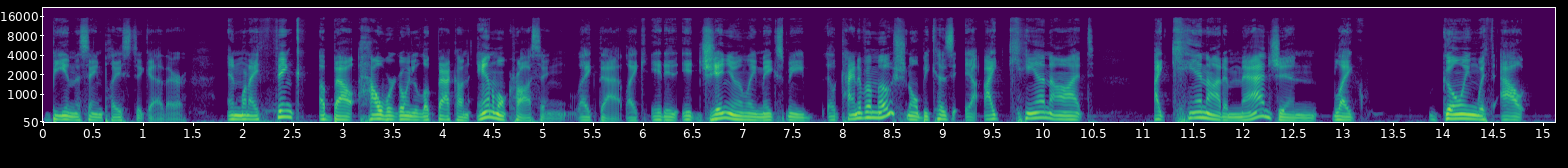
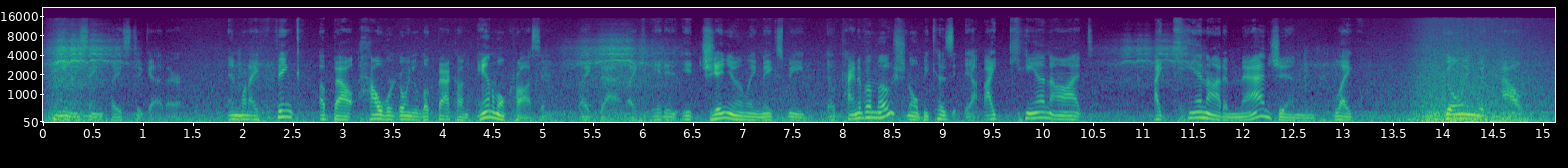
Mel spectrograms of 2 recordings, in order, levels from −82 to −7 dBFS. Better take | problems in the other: first | wind noise on the microphone; heavy; 6 dB below the speech

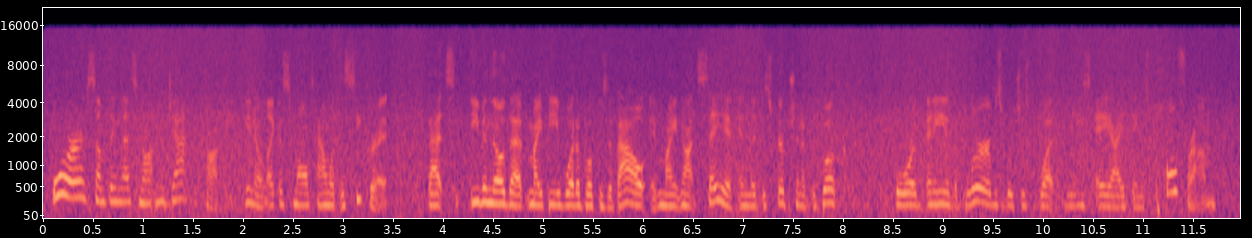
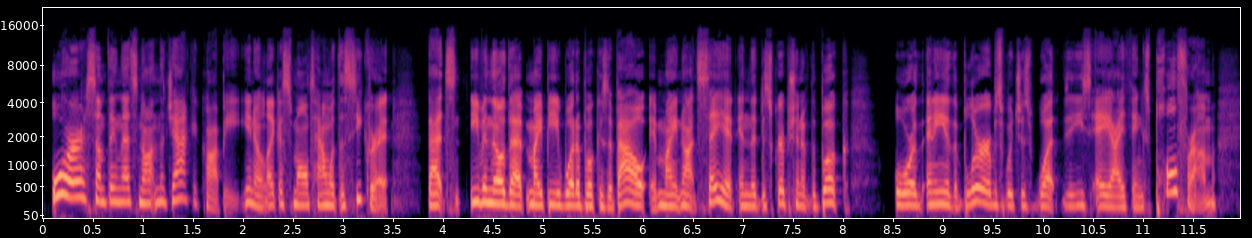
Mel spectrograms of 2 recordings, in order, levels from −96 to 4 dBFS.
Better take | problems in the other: second | hiss; loud; throughout; 7 dB below the speech

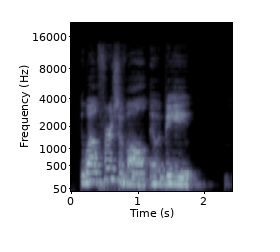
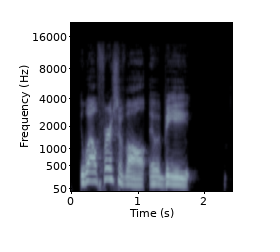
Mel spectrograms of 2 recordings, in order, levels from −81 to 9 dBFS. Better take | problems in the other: second | off-mic speech; far // room echo; very slight; dies away in 0.2 s

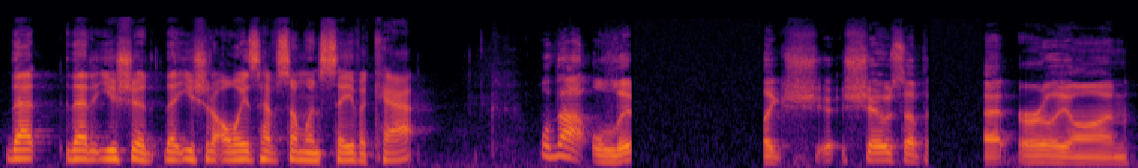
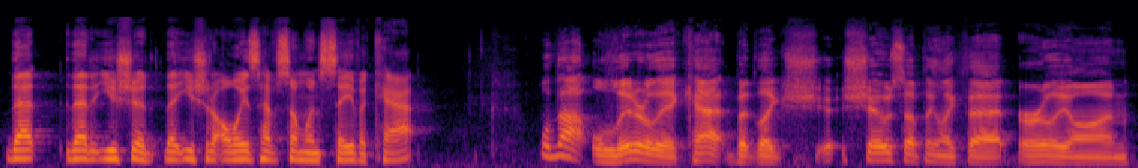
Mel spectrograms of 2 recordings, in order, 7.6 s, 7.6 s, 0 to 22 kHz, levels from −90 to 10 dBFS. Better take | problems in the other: second | audio cutting out; at 4 s for 1 s and at 6 s

